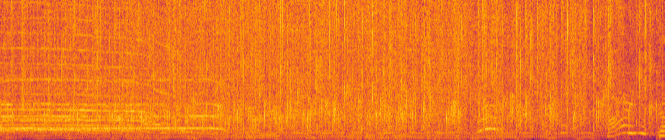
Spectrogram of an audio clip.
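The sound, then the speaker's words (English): Loud, sustained audience applause with cheering and scattered whoops, a dense steady wash of clapping that holds strong for several seconds, with music playing underneath, as comedian Alice Wetterlund is introduced at a comedy show. “Give it up for Alice.”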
